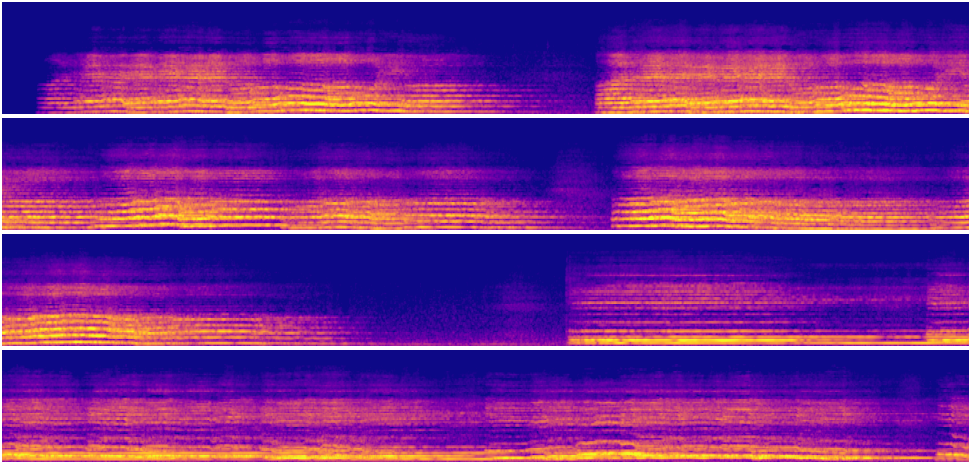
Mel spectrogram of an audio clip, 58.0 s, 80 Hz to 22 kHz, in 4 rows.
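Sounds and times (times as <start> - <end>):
slow vocal chant: 0.5 - 35.5, 36.1 - 58.0.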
